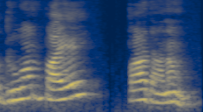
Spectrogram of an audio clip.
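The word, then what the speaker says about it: ध्रुवमपायेऽपादानम्: लिखा है ध्रुवम पाये, जो अवग्रह है इसका उच्चारण नहीं करना है। ठीक है ना। तो ध्रुवम पाये पादानम, ध्रुवम पाये पादानम।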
